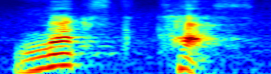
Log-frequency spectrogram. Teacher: I might have stopped at the end of next but only for a very short period of time before going right back to the next T sound for test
